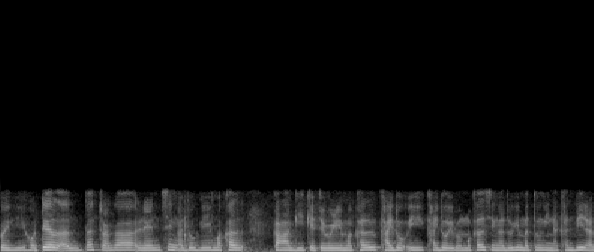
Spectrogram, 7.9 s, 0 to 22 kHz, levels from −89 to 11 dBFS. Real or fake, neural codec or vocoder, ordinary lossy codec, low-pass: fake; codec, 16 kHz, 8 kbps, FunCodec, trained on Chinese and English, 25 frames a second; none; 5.4 kHz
